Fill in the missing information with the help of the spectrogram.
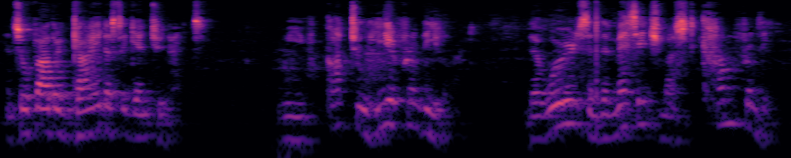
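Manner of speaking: low, soft, reverent prayer with pauses. Real, not acted. Preacher asking God to guide them tonight, hushed prayer. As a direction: pray softly, pausing between phrases.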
